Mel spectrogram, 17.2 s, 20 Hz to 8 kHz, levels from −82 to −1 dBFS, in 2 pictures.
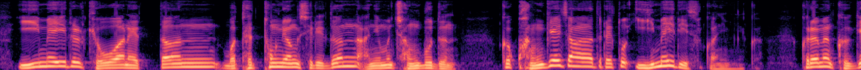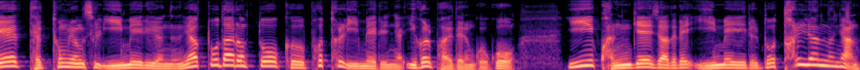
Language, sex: Korean, male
